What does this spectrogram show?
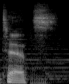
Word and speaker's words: TITS: Just average day using tits. You know, I know that's how it's said, because that's its, like, acronym for Twitch Integrated Throwing System. But it doesn't fail to not sound weird.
